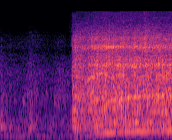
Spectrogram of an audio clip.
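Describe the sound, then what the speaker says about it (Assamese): A mixer grinder starts up suddenly, grinding garlic, ginger, mustard seeds and chillies, and its loud steady whirring motor drone holds until the end. "মিক্সাৰ মেচিনত মই এয়া পিচি দিছোঁ"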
